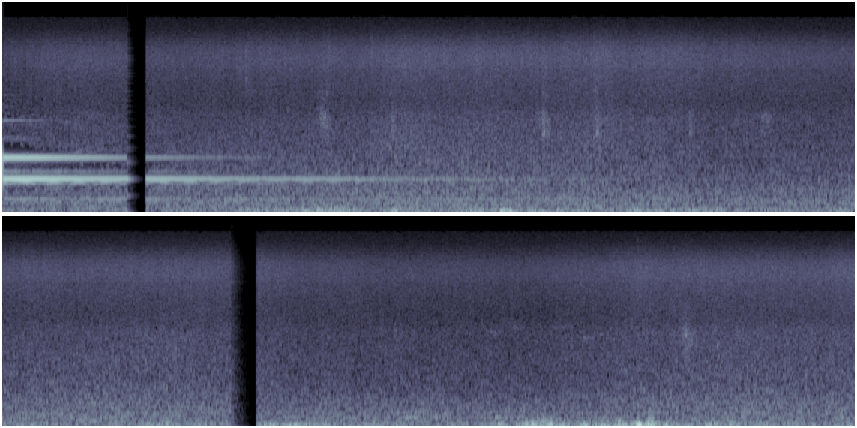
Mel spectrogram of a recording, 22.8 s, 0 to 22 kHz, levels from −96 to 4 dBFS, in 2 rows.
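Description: Call audio freeze in this recording of everyday sounds at 1.65–1.92 s and again at 14.41–14.77 s: each time the sound stretches into a fading buzz or hiss, then drops to silence for about 60 ms and about 100 ms. This likely means delayed packets left the jitter buffer empty and the receiver extended the last sound. The audio resumes where it stopped, so 242 ms and 348 ms of gap were inserted with nothing missing. Jitter buffer speed-up at 7.65–9.69 s and 19.75–22.4 s: after a backlog built up, the receiver trimmed many short slices of one or a few pitch periods to reduce the delay. Pitch stays the same while playback speeds up. The first stretch runs at 111% speed, about a fifth of a second removed, and sounds hurried. The second runs at only 102%, about 50 ms removed.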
